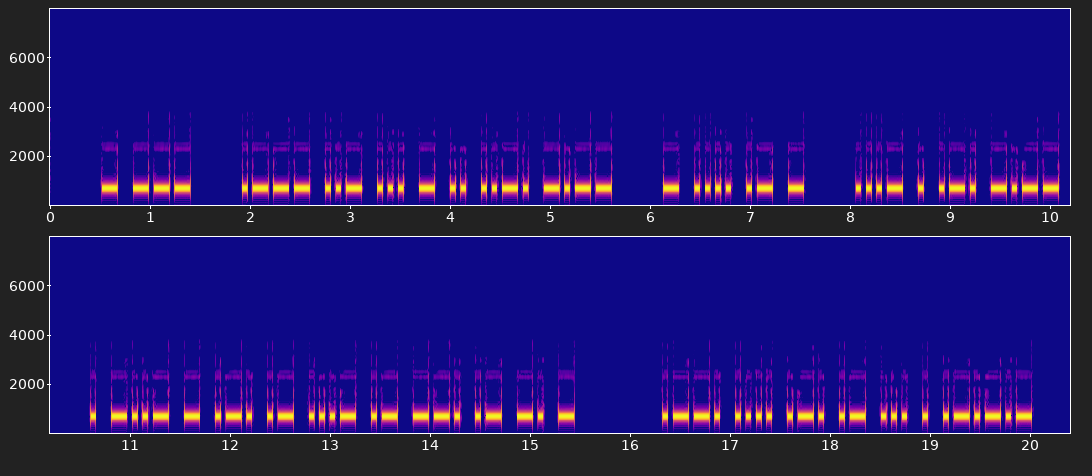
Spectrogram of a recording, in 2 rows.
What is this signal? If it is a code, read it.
Morse code, heard as a keyed tone, about 23 wpm, 700 Hz. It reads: TO JUSTIFY THAT VERY EXTRAVAGANT PHRASE.
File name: Book One / 14-Chapter 14 - 23 WPM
